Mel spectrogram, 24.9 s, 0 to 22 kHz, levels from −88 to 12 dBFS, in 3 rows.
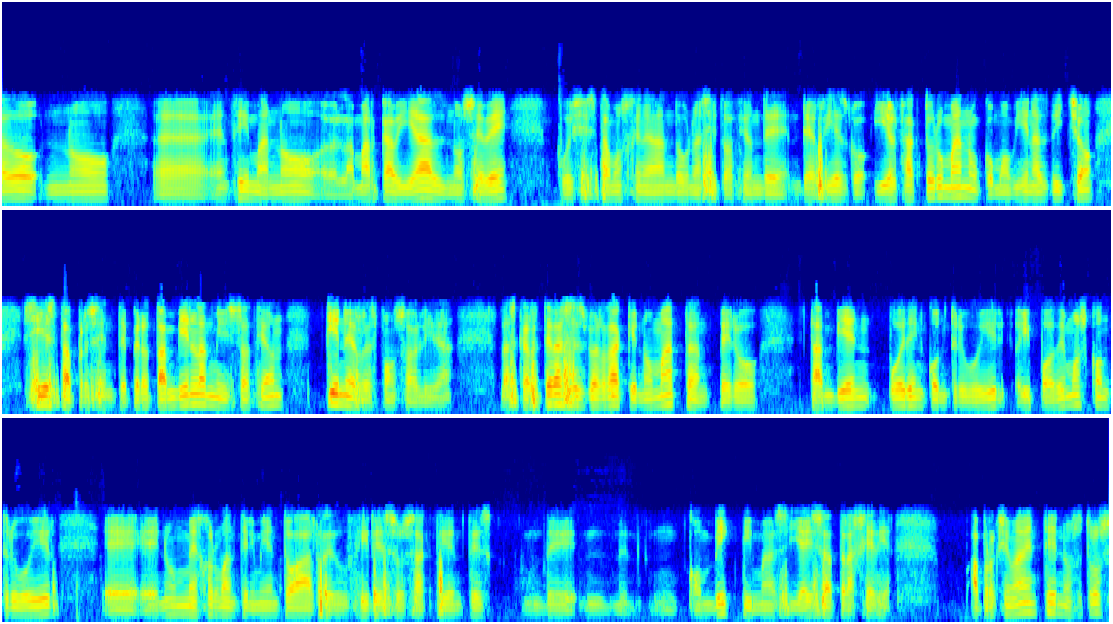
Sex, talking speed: male, 165 wpm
